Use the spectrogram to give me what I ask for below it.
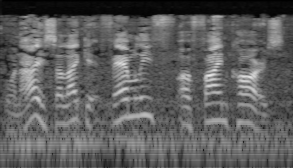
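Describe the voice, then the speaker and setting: A man's voice: high voice, lively intonation, normal speed, pushed and bright, slight background noise. A man hosting a casual car vlog at an outdoor auction lot, talking enthusiastically straight to his viewers.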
